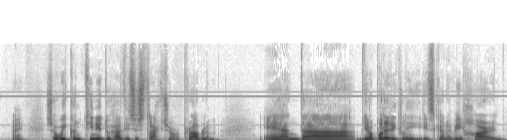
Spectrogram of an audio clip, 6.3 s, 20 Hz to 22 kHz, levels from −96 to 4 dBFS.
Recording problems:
high-pitched whine; faint; throughout; 7 kHz, 30 dB below the speech

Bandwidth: 15 kHz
